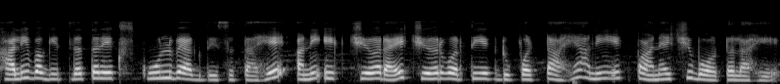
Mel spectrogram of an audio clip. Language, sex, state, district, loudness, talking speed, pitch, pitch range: Marathi, female, Maharashtra, Pune, -17 LUFS, 170 wpm, 260 Hz, 225-280 Hz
